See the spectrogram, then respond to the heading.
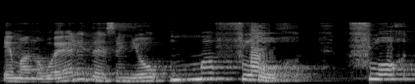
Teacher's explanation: mais intensidade do que a palavra uma emanuelle desenhou uma flor flor eu pronuncio de uma forma mais intensa por isso a palavra flor é considerado a monossílaba tônica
